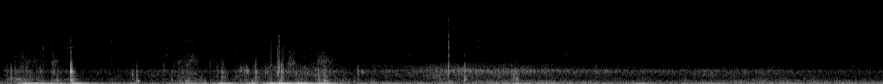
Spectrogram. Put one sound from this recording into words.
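Water rumbles and swishes dully underwater.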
